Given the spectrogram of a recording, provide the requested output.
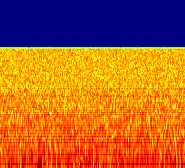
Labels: {"label": "ambient", "recorder": "HydroMoth"}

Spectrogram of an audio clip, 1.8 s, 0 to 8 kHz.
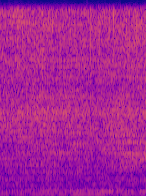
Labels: {"label": "anthrophony, boat engine", "recorder": "SoundTrap 500"}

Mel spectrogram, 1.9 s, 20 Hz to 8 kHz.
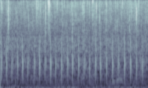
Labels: {"label": "biophony, rattle", "recorder": "SoundTrap 500"}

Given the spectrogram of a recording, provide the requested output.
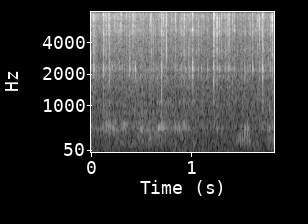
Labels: {"label": "ambient", "recorder": "HydroMoth"}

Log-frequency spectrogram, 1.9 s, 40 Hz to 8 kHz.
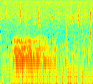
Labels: {"label": "biophony, growl", "recorder": "SoundTrap 600 or HydroMoth"}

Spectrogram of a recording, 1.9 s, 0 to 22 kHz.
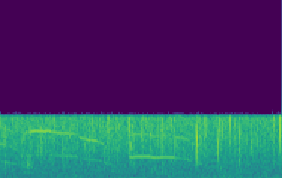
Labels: {"label": "biophony, dolphin", "recorder": "SoundTrap 500"}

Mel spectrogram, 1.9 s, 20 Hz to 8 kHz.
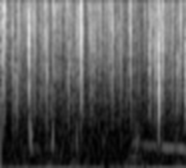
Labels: {"label": "biophony", "recorder": "SoundTrap 300"}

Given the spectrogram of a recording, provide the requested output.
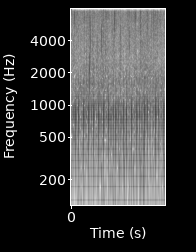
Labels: {"label": "biophony, rattle", "recorder": "SoundTrap 500"}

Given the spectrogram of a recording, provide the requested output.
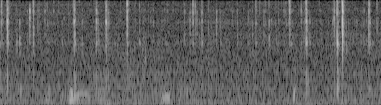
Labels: {"label": "ambient", "recorder": "HydroMoth"}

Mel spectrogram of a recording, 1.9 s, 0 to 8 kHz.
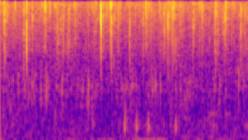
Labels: {"label": "biophony", "recorder": "SoundTrap 500"}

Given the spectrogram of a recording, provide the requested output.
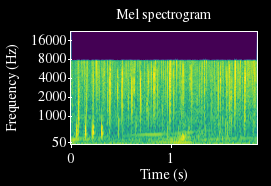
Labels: {"label": "biophony", "recorder": "SoundTrap 300"}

